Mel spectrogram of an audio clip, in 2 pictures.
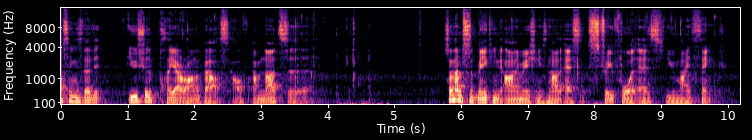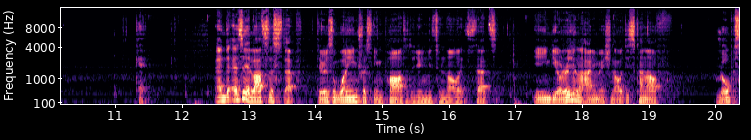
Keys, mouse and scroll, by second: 1.2 click, 1.9 click, 2.4-4.4 shift+middle drag, 4.4 g, 8.3 click, 9.9-16.3 middle drag, 16.6-20.3 middle drag.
